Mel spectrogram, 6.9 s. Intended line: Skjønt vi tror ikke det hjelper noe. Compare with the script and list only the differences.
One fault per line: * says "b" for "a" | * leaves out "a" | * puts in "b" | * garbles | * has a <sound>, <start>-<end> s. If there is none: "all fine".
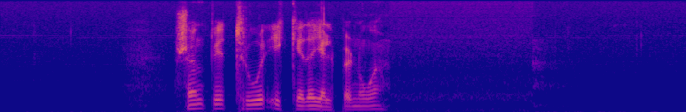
all fine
